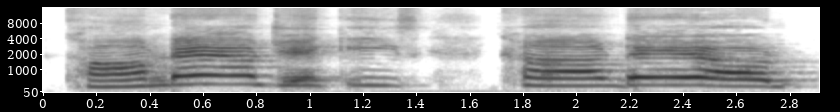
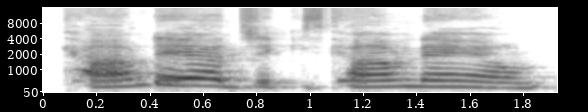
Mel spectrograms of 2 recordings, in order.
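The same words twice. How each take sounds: First: Loud, higher-pitched order to yourself; worked-up self-command. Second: Settling self down. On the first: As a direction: talk yourself down at full volume. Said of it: "I need to calm down". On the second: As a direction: talk yourself down, slowing at the end. Talking herself down after outburst. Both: Real, not acted.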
